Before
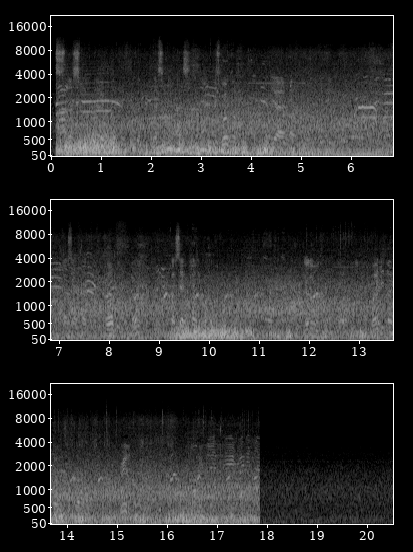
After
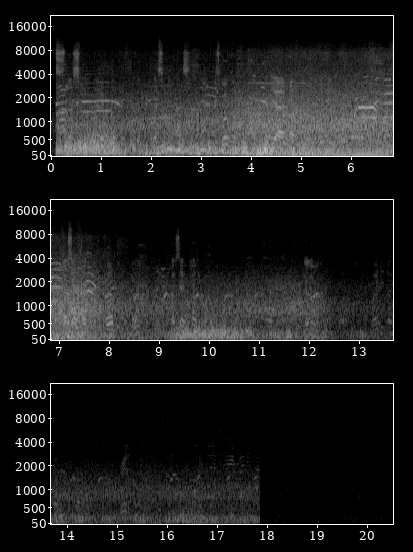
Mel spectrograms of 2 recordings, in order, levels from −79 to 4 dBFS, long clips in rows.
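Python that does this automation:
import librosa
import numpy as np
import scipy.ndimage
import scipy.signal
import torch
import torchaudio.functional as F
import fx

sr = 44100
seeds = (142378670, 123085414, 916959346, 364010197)

y = fx.gain(x, sr, db=fx.line((3.49, -3.5), (4.0, 3.0), (7.41, 3.0), (8.17, -9.5), (12.13, -9.5), (12.57, -19.0)))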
